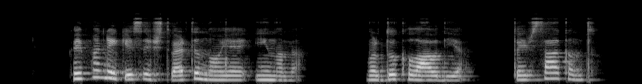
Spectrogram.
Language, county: Lithuanian, Marijampolė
